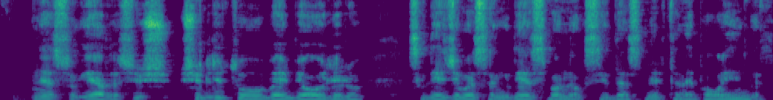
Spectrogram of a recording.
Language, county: Lithuanian, Marijampolė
